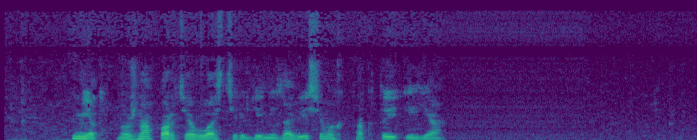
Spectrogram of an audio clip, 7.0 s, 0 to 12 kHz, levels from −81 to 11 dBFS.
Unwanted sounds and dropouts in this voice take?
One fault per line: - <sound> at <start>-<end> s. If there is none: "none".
none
